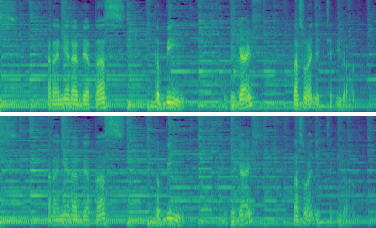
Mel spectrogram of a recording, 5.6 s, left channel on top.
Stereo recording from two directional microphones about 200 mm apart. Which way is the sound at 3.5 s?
15° left (ahead or behind).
